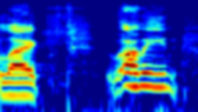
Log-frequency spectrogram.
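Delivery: normal talking voice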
